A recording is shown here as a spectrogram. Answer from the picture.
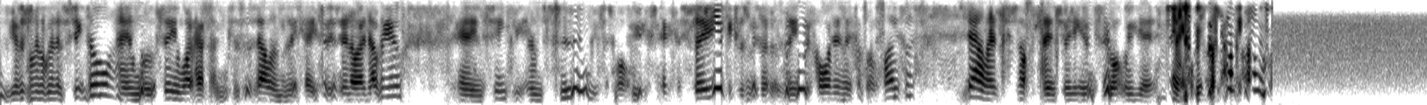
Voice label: decoded speech, parrot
